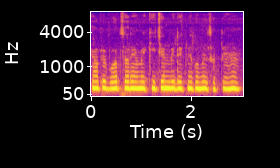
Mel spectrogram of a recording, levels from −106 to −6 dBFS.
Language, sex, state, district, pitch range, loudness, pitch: Hindi, male, Arunachal Pradesh, Lower Dibang Valley, 185-190 Hz, -11 LUFS, 185 Hz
